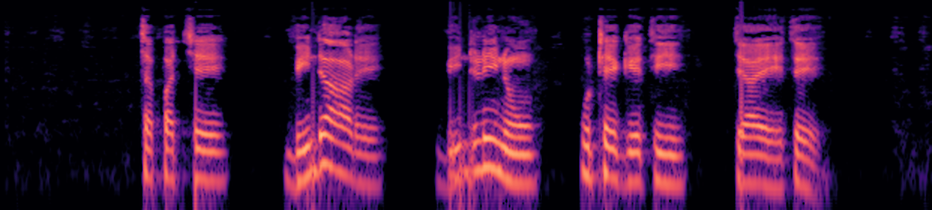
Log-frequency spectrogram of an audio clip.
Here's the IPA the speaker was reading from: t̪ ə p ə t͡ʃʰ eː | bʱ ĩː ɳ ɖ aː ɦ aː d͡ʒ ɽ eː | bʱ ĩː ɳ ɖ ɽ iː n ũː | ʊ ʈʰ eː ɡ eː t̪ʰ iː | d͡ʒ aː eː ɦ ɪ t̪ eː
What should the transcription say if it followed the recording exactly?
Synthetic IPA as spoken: t̪ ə p ə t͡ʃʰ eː | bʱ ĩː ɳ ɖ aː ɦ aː ɽ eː | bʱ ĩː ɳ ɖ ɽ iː n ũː | ʊ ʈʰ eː ɡ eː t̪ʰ iː | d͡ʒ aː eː ɦ ɪ t̪ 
